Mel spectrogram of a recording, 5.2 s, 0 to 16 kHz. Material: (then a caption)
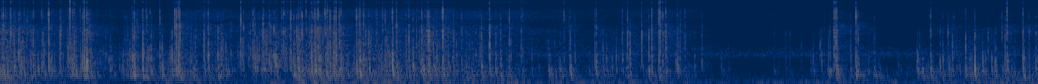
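Plastic film. Long nails scratch a full purple and red 5-packet instant noodle multipack in its plastic overwrap, and hands lift and squeeze it. This produces dense, bright crinkling and crackling throughout. The sound dips briefly near the end before the crinkling resumes.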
